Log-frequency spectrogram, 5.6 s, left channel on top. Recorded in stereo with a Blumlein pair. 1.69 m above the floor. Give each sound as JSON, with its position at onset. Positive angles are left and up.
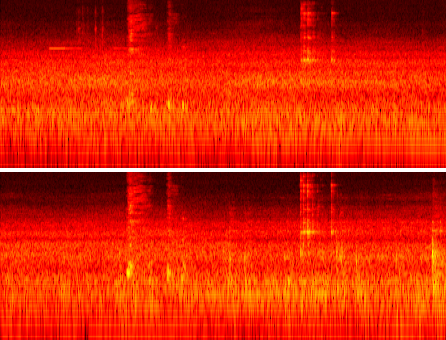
{"t": 1.6, "sound": "a cough", "azimuth_deg": -60, "distance_m": 1.7}
{"t": 3.7, "sound": "a clink", "azimuth_deg": -45, "distance_m": 1.8}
